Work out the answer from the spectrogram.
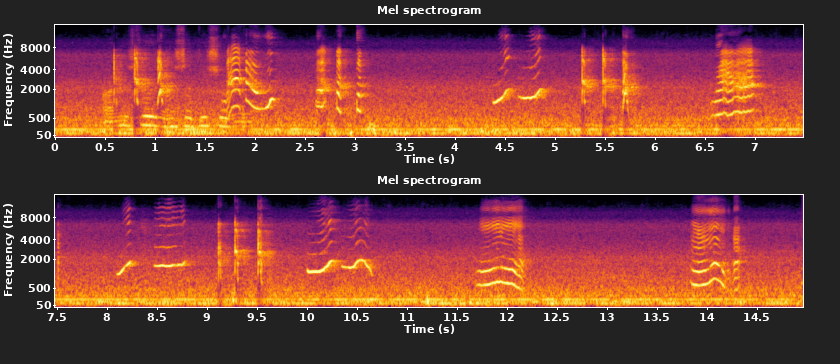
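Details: Talking pet parrot calling "mummy mummy" in a clear voice; dense sequence of wavy whistles, squeaky rising notes and sharp clicks, with occasional harsh bursts and a steady low indoor hum.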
